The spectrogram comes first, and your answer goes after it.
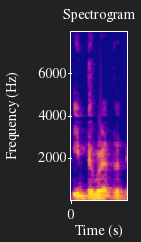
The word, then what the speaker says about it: integrated: Yeah, integrated, the stress on the first syllable.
